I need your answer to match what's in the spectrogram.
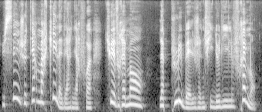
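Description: A sweet-talking young prince from a storybook, voiced by a woman narrator pitches his voice high and bright. It rises and falls in lively arcs as he coaxes. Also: moderate pace. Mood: charming. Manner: high, eager, coaxing.

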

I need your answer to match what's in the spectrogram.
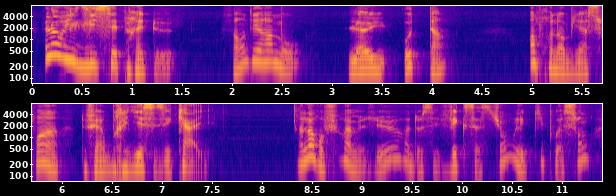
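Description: A woman telling a children's story in an expressive, animated way with dramatic pauses. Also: lowish voice, husky. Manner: animated, dramatic pauses, voices rising and falling.

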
